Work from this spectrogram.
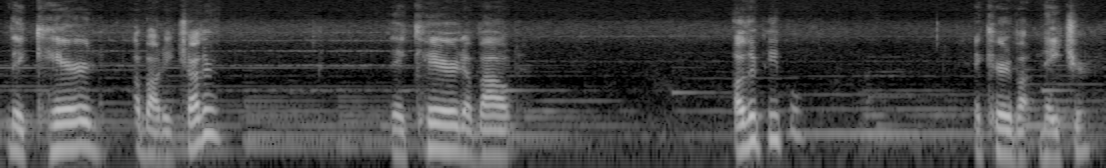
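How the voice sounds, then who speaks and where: A man's voice: a little high, animated, measured pace, long pauses, a little mellow, rough recording. A man giving a reflective interview in short, simple phrases. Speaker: interviewee in a documentary. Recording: music under the voice. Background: instrumental music.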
